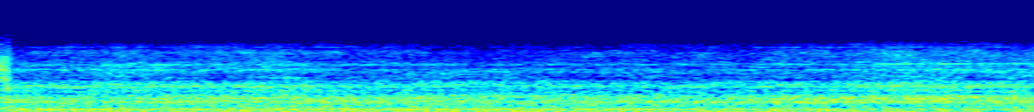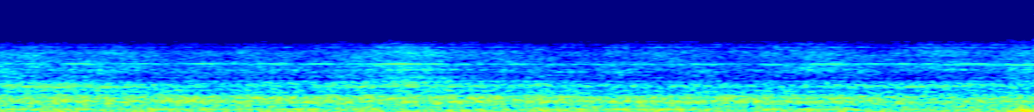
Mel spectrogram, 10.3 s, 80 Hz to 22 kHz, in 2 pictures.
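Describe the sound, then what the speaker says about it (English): A Velocity aircraft approaches to land on runway 16 at Melbourne Airport, heard as a faint, steady, distant engine roar that holds evenly for about ten seconds with no speech. "We've got Velocity coming to land on runway 16 now"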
